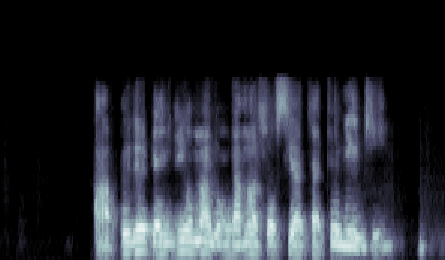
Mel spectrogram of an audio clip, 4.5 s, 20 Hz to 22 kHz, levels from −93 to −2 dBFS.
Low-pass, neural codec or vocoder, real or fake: 7.2 kHz; codec, 16 kHz, 1 kbps, FreqCodec, smaller model; fake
